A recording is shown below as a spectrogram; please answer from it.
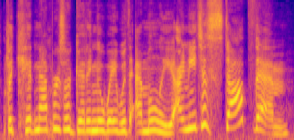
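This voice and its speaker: A cocky MMA fighter in a video game comedy. Her voice is fairly high. She is catty and smug, tossing out condescension with breezy arrogance. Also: animated, quick pace, no echo. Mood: melodramatic.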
